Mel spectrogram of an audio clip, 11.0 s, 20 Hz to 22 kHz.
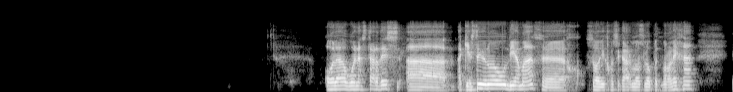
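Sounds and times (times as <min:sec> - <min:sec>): faint recording hiss: 0:04.0 - 0:11.0.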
